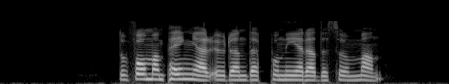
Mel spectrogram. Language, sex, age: Swedish, female, 19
